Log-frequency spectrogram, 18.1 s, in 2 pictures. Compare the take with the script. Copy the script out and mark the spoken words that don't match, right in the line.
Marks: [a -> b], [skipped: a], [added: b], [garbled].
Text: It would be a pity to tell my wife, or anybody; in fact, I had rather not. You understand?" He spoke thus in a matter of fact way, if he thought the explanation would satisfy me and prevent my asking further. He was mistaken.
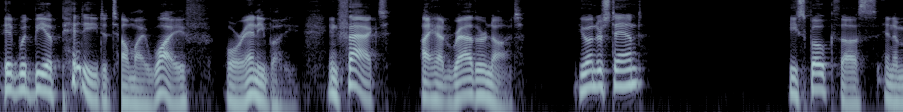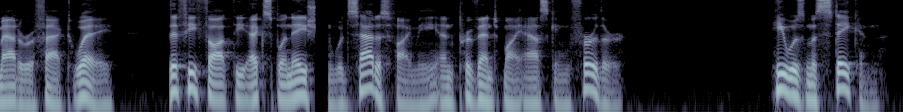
It would be a pity to tell my wife, or anybody; in fact, I had rather not. You understand?" He spoke thus in a matter of fact way, if he thought the explanation would satisfy me and prevent my asking further. He was mistaken.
